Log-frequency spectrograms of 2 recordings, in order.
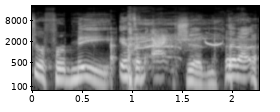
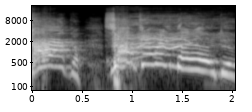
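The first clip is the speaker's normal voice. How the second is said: put-on yell, much higher; 11 semitones higher than usual. Speaker acts out their mom yelling at them during a grandfather's funeral, retelling a yell. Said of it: "She's yelling".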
